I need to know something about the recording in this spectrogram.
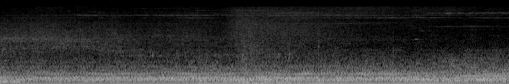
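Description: An energy beam hums steadily.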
